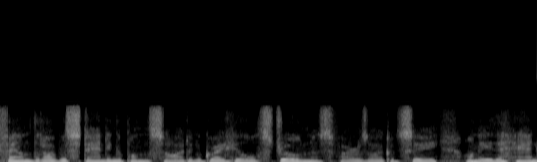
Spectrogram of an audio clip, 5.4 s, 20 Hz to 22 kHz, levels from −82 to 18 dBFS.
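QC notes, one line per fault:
No faults heard.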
